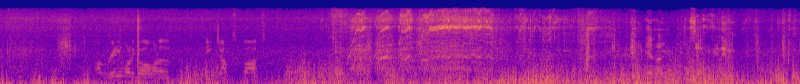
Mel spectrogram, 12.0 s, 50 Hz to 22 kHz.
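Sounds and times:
wind noise on microphone: 0:00.0 - 0:12.0
rc truck motor whining: 0:04.9 - 0:09.2.

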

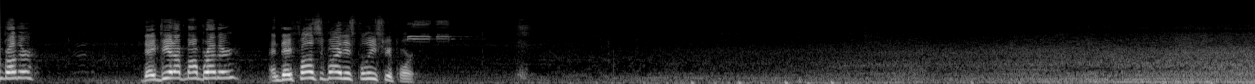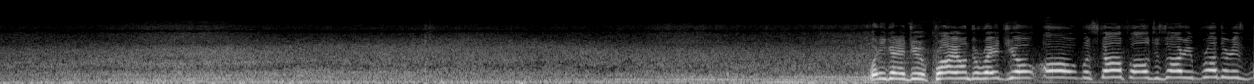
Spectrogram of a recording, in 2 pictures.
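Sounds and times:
cars passing: 0:00.0 - 0:25.0.

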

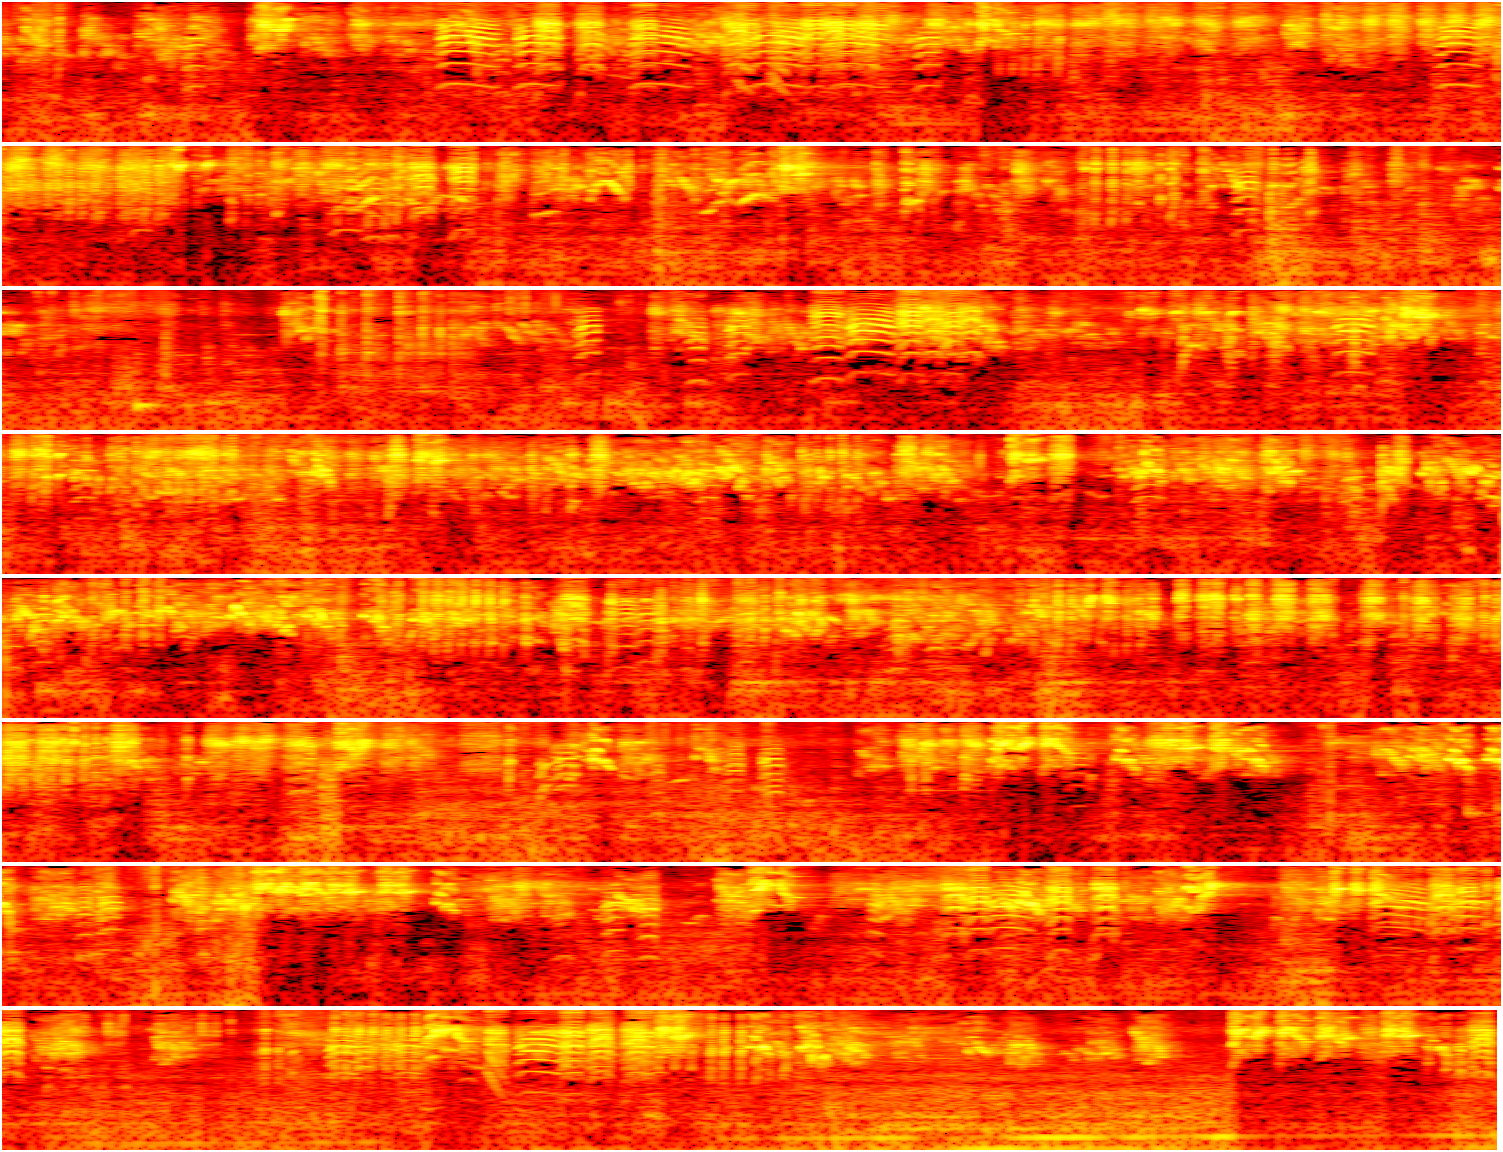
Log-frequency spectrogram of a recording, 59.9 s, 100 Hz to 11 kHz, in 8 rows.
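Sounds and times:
finches chirping: 0:00.0 - 0:59.9.

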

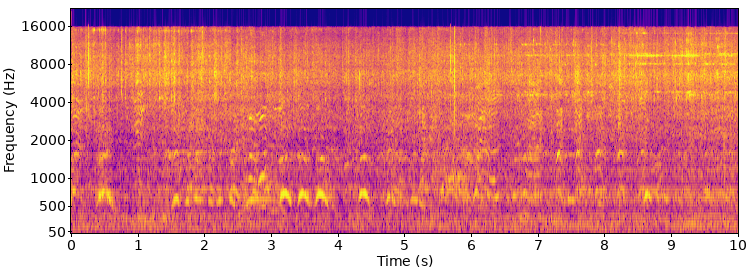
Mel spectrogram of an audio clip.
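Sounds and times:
men shouting calls: 0:00.0 - 0:09.8
tractor engine rumble: 0:00.0 - 0:10.0.

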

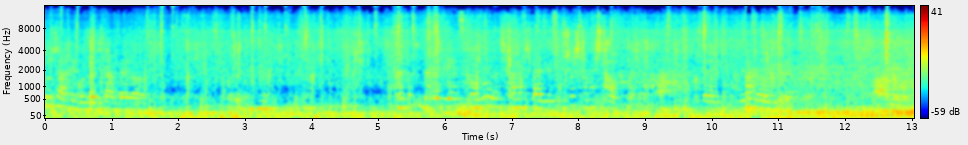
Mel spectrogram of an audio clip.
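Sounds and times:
people talking quietly: 0:00.0 - 0:11.8
footsteps on stone paving: 0:00.0 - 0:12.8.

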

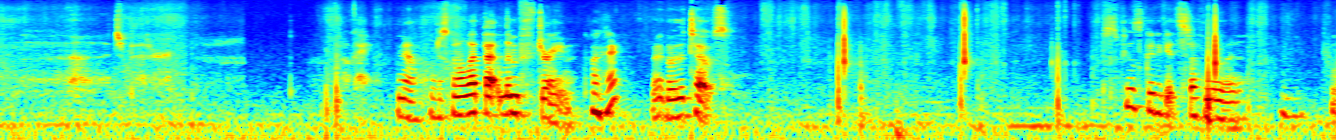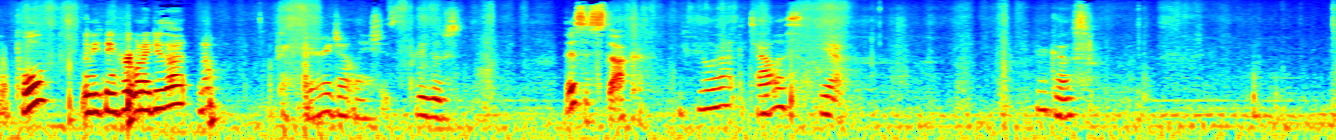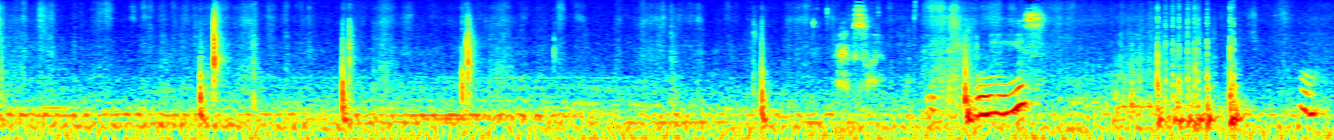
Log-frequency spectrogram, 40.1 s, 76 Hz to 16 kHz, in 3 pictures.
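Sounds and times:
soft rustling: 0:00.0 - 0:02.4, 0:03.1 - 0:40.0
faint steady hum: 0:00.0 - 0:40.0.

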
